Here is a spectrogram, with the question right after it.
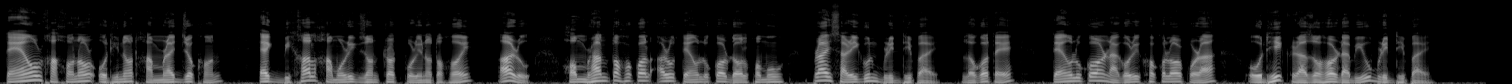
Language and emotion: Assamese, neutral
